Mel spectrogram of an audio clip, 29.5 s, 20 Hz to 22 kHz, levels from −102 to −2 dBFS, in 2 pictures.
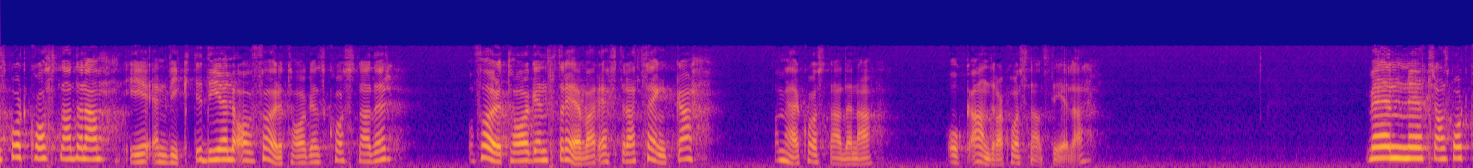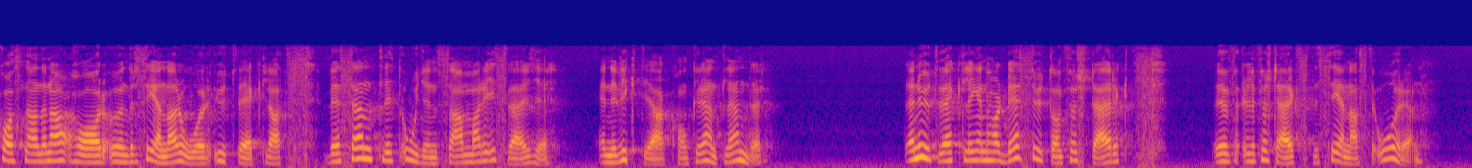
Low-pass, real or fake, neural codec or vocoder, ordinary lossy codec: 7.2 kHz; fake; codec, 16 kHz, 16 kbps, FunCodec, trained on Chinese and English, 50 frames a second; none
